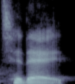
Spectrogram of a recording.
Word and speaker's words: today: Make sure you get that syllable stress on today. Da-da, today. Da-da, today. Today.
